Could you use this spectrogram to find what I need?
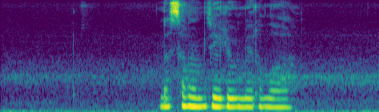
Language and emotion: Russian, sad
